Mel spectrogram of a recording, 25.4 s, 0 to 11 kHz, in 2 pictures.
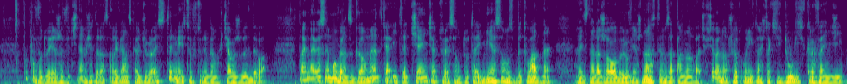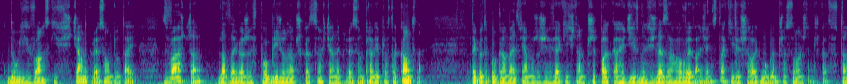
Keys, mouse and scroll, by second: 0.3 alt+shift+s, 1.7 click, 2.2-2.6 scroll down 1, 3.8 shift+click, 4.8-5.2 shift+scroll down 1, 23.4 right click, 23.8 g, 25.3 click.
